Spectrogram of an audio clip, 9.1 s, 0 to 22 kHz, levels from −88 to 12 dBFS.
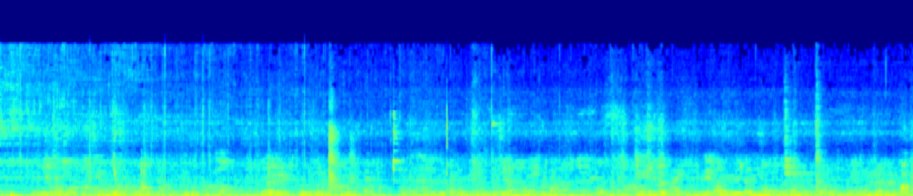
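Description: Nothing is technically wrong with this recording of sounds.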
